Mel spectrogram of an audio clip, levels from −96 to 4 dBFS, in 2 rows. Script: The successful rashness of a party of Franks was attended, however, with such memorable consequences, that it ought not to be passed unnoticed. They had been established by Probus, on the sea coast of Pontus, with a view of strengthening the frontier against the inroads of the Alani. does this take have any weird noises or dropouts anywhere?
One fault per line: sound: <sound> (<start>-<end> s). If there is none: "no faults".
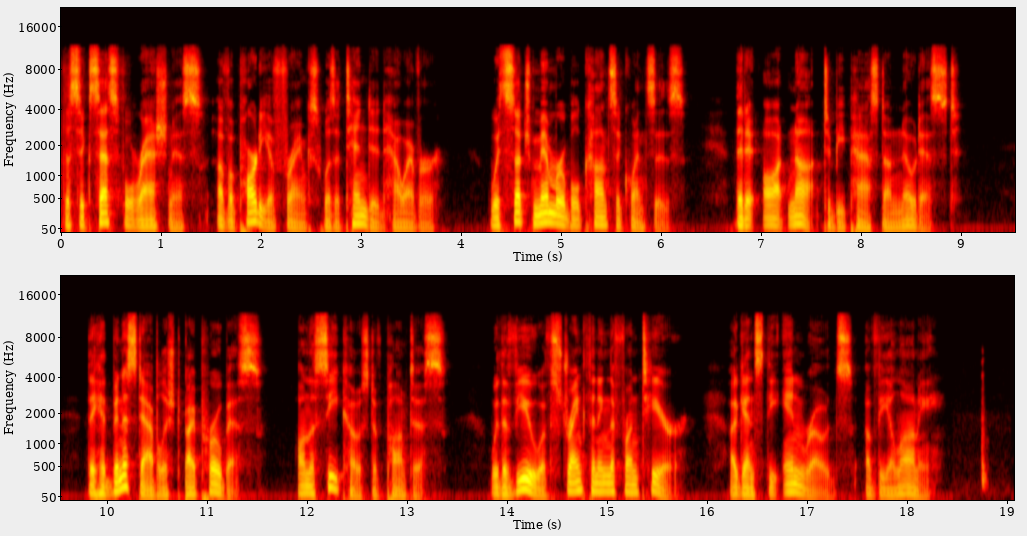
sound: sigh (18.7-18.8 s)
